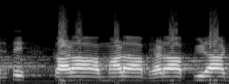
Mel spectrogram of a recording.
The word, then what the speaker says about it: भेड़ा: अड़ का महत्त्वपूर्ण स्थान है जैसे काड़ा माड़ भेड़ा पीड़ा डाा गौड़ मोड़ ये उच्चारण केवल कुड़माली साहित्य में ही संभव है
